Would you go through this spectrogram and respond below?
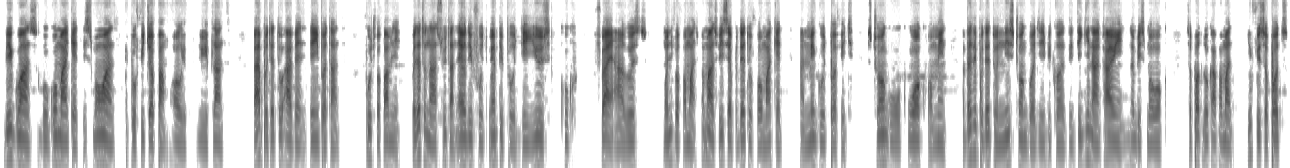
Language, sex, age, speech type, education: Nigerian Pidgin, male, 15-29, spontaneous, tertiary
